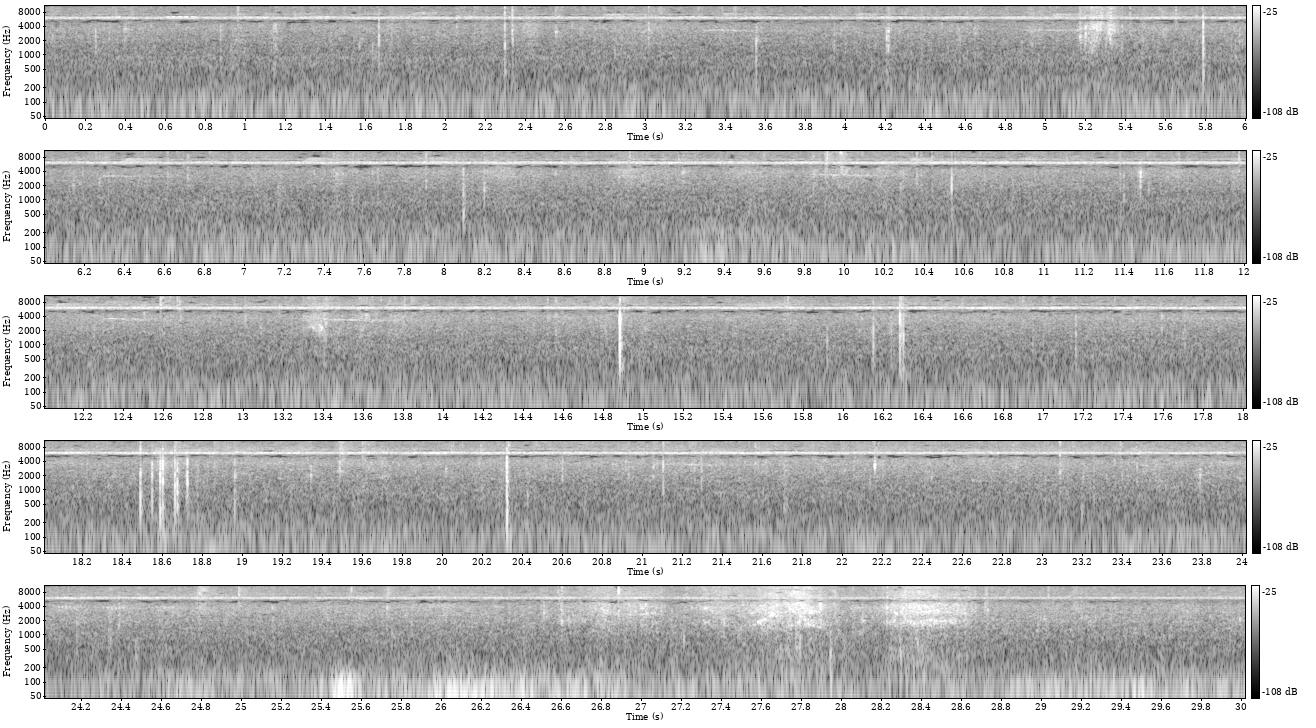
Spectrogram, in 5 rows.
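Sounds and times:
raindrops tapping on umbrella: 15.7s - 30.0s.

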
